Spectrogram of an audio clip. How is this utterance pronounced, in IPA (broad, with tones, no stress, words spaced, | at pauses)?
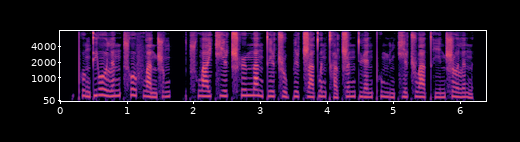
pʰʊ̰˨˩ŋ t̪jo˥˩ʊ̯ lə˧˥nt͡sʰo˧ʊ̯ fwa̰˨˩nʂʊ˦ŋ | t͡sʰwa˧˥ɪ̯t͡ɕi˧˥ʈ͡ʂʰɻ̩˥ n̪a˥˩nt̪i˧˥ʈ͡ʂṵ˨˩pi˧˥ ʈ͡ʂä˧˥t̪wə˧nkʰä˩ʈ͡ʂə˥n t̪ɥɛ˧˥npʰu˧my˩n t͡ɕi˧˥ ʈ͡ʂwä˥˩t̪ʰi˧˥n ʂɤ˥˧lə˥˩n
